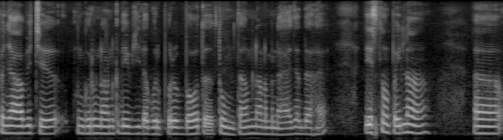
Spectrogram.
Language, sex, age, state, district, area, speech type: Punjabi, male, 30-45, Punjab, Amritsar, urban, spontaneous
